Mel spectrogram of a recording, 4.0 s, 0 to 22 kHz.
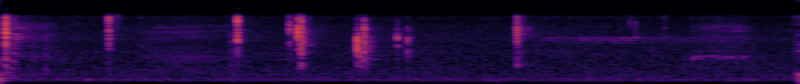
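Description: A handful of short, light clicks and crinkles, scattered unevenly over the first three seconds: handling noise of the Intel Galileo Gen2 board in its plastic anti-static bag as it is lifted out of its cardboard box.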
